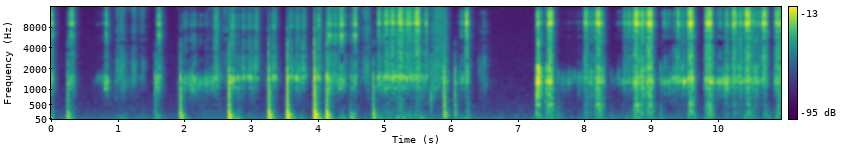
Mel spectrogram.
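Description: An HB wooden pencil held in the fingers sketches on a flat sheet of drawing paper. Quiet, bright, scratchy graphite strokes rasp across the paper surface in short bursts and longer sweeps, with a brief pause about two-thirds of the way through before the strokes resume.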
